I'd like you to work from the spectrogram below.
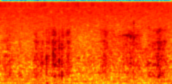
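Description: A small cracker is crunched and chewed close to the mic, several soft crisp bites over quiet background hum, with no voices.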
